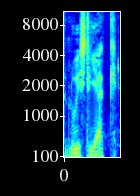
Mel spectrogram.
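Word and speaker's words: Lluís Llach: Vous pouvez prononcer euh, le nom Il s'appelle Louis Yac, de l a c h Louis Liac.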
